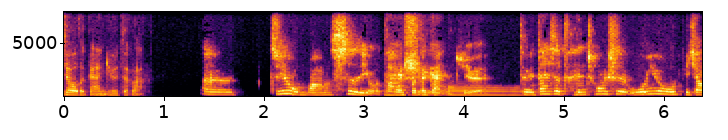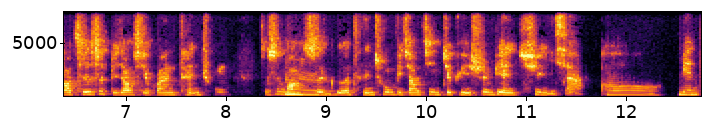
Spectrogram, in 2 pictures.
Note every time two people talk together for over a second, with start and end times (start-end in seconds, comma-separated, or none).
3.2-4.8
